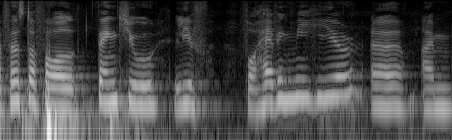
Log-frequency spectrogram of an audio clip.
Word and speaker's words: Liv: Oh, Liv, I have to pronounce. Lieve.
